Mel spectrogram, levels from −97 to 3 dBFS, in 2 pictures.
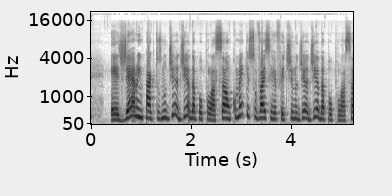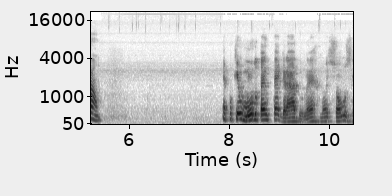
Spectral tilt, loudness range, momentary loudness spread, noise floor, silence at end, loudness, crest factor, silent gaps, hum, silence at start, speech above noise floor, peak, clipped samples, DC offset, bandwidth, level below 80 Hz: -5 dB/octave; 7 LU; 10 LU; -59 dBFS; 0 s; -17 LUFS; 18 dB; none; 60 Hz at -50 dBFS; 0.4 s; 43 dB; 0 dBFS; under 0.1%; under 0.1%; over 20 kHz; -62 dBFS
